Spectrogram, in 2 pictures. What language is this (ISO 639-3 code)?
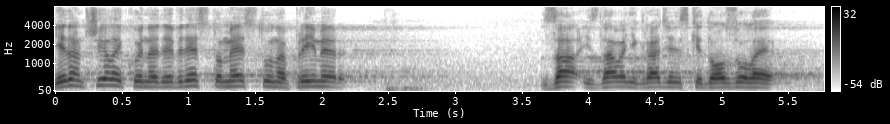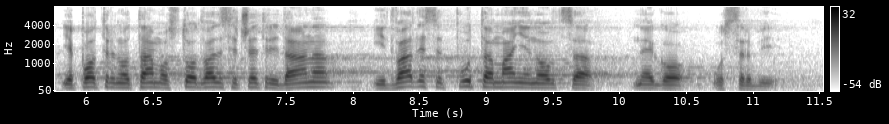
srp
